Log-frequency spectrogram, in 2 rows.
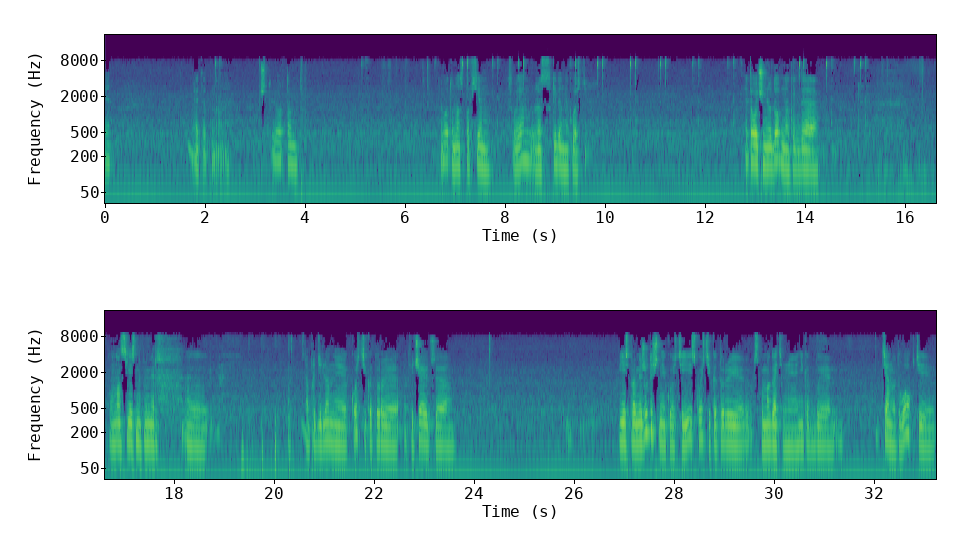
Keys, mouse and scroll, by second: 3.0-4.7 drag, 4.8 m, 8.3 click, 8.3-17.9 drag.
